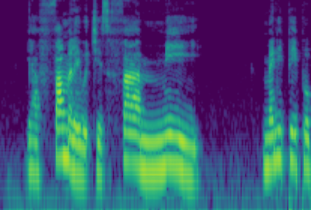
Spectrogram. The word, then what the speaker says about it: famille: You have family, which is famille. Many people pronounce this incorrectly. So daughter is fille, family, famille. I double L is a E sound.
